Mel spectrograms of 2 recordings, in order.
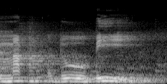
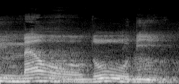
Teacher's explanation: Ghoin jangan jadi qaf, bukan makdubi, tapi meldubi, dialirkan. Juga jangan jadi kha, mel, atau jadi ain ma'dubi ya.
